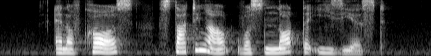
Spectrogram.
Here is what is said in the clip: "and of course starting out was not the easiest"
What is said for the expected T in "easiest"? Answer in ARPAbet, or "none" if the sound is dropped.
T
